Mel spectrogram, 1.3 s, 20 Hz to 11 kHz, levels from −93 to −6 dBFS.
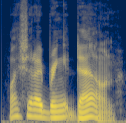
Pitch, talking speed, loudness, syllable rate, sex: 130 Hz, 285 wpm, -16 LUFS, 5.8 syllables/s, male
